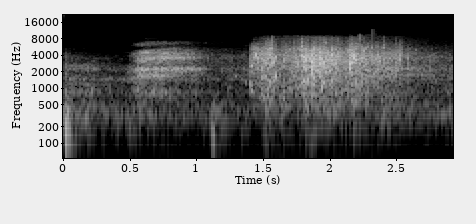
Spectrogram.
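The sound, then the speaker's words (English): A paddle splashing in water as a small boat is rowed across a bay, with soft swishing, sloshing strokes that swell and ease off in turn and no talk. “Quiet! Quiet! One more sound from that paddle and I will shoot.”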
